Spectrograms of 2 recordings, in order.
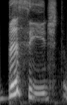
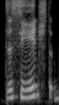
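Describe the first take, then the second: First: "Besieged" said as be-sieged. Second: "Besieged" said as de-sieged, questioning. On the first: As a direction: start "Besieged" with a clear B sound. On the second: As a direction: start "Besieged" with a D sound, as a question. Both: Shown as a demonstration. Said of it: "with a B".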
